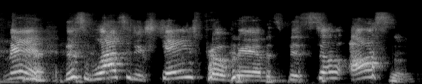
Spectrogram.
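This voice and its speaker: Improv comedy sidekick, acted by a man: chatty, starstruck exchange student, breezy slang, bright forceful tone. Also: very high voice, lively intonation, unhurried, voice pushed up, full character voice. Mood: gushing. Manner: gushing, breezy, casual American slang. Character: chatty, gushing exchange-student Watson, easily impressed sidekick.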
